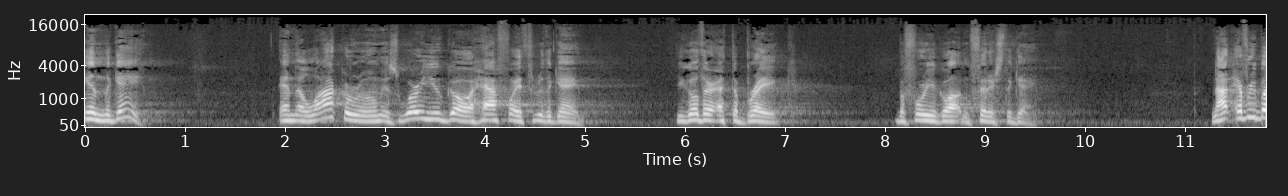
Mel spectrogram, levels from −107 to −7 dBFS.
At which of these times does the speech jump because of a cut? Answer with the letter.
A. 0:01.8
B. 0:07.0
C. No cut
A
